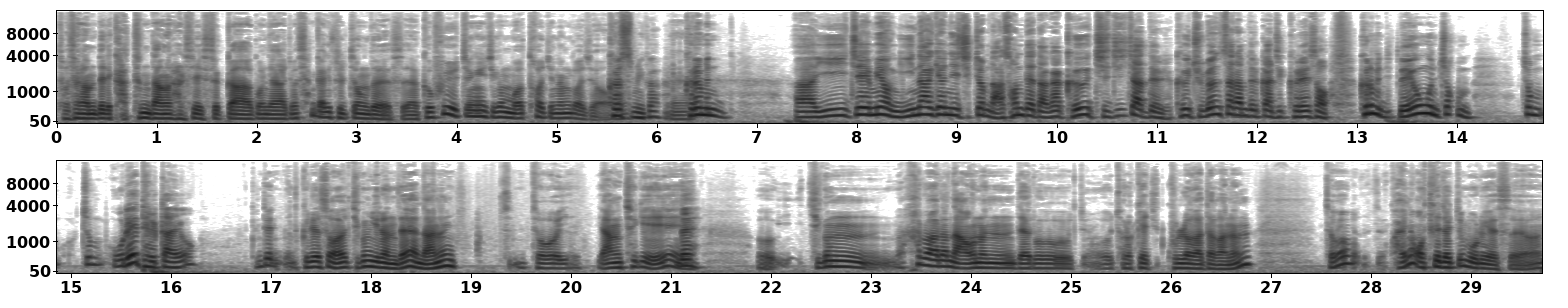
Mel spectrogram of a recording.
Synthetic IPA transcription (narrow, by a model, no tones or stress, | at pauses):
t͡ɕʌsʰaɾamdɯɾikatʰɯndaŋɯɭɦaɭs͈uis͈ɯɭk͈aɡoneɡat͡ɕomsʰe̞ŋɡaɡitɯɭt͡ɕ͈ʌŋdoɦes͈ʌjokɯɸujut͡ɕ͈ɯŋit͡ɕiɡɯmːwʌtʰʌd͡ʑinɯnɡʌd͡ʑo̰kɯɾʌs͈ɯmɲik̬͈akɯɾʌmjʌn | aid͡ʑe̞mjʌŋinaɡjʌɲit͡ɕik̚t͡ɕ͈ʌmnasʰʌnde̞daɡakɯt͡ɕid͡ʑid͡ʑadɯɭkɯt͡ɕubjʌnsʰaɾamdɯɭk͈ad͡ʑikɯɾe̞sʰʌkɯɾʌmjʌnne̞joŋɯnt͡ɕ͈ok͈ɯm | t͡ɕom | t͡ɕomoɾe̞dwe̞ɭk͈ajo | kɯnde̞kɯɾe̞sʰʌt͡ɕiɡɯmiɾʌnde̞nanɯn | t͡ɕʌjaŋt͡ɕʰɯɡine | ʌ̰ | t͡ɕiɡɯmhaɾuɦaɾɯnaonɯnde̞ɾoʌt͡ɕʌɾʌkʰe̞kuɭːʌɡadaɡanɯn | t͡ɕʌkwajinʌnʌtʰʌkʰeek̚t͈omoɾɯɡe̞s͈ʌ̰jo̰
